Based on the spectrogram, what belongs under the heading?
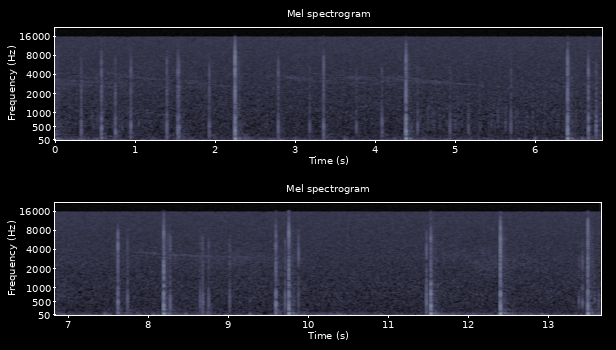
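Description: Far-off aerial fireworks bursting: a string of irregular sharp pops and bangs, the strongest coming about every one to two seconds.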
